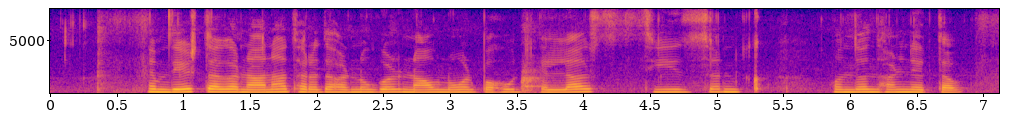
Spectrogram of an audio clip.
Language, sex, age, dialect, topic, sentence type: Kannada, female, 18-24, Northeastern, agriculture, statement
